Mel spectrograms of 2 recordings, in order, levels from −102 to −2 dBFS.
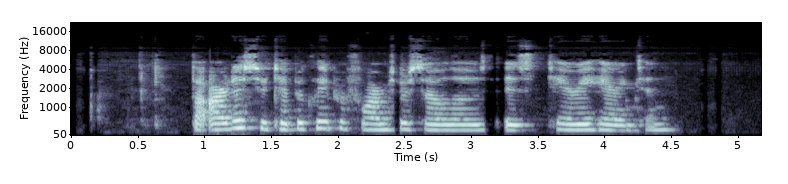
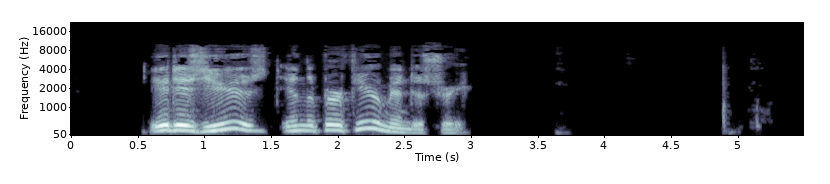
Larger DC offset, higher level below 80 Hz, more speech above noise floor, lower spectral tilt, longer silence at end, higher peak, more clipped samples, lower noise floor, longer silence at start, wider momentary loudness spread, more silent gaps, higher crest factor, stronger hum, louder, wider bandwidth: neither; about the same, -70 dBFS vs -66 dBFS; second, 54 dB vs over 72 dB; second, -3.5 dB/octave vs -5.5 dB/octave; second, 0.65 s vs 2.55 s; about the same, 0 dBFS vs -2 dBFS; neither; second, -72 dBFS vs under -90 dBFS; about the same, 0.5 s vs 0.6 s; about the same, 17 LU vs 15 LU; neither; about the same, 18 dB vs 18 dB; neither; about the same, -17 LUFS vs -18 LUFS; about the same, 9.8 kHz vs 9.6 kHz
